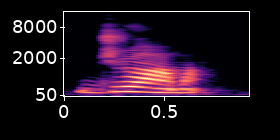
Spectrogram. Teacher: Drama is a noun, and the stressed syllable is the first one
